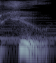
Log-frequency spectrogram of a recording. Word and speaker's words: Hue: When you chant Hue, pronounced like the word who but longer, you are vibrating the water in your cells into a coherent geometric pattern.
